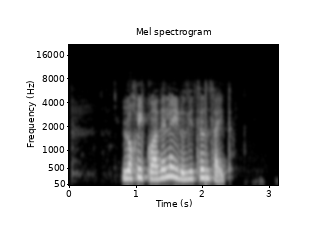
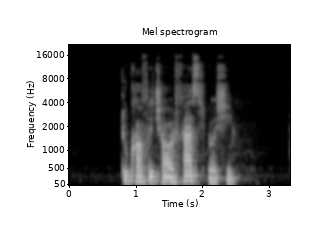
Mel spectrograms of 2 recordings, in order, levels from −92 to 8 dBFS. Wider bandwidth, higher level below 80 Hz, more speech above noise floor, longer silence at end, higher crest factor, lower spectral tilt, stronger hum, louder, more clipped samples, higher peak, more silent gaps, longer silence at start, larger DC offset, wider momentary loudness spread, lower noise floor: second, 6.4 kHz vs 16.5 kHz; first, -54 dBFS vs -60 dBFS; second, 54 dB vs 58 dB; about the same, 0.8 s vs 0.8 s; second, 16 dB vs 22 dB; first, -8.5 dB/octave vs -6 dB/octave; neither; first, -14 LUFS vs -22 LUFS; neither; about the same, 0 dBFS vs -2 dBFS; neither; about the same, 0.8 s vs 0.8 s; neither; about the same, 9 LU vs 9 LU; second, -67 dBFS vs -79 dBFS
